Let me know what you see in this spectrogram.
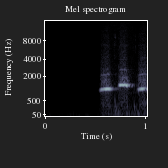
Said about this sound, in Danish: Men vi vil jo ikke fløjte, for Signe bryder sig ikke om fløjten, så derfor blev det til en dy.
